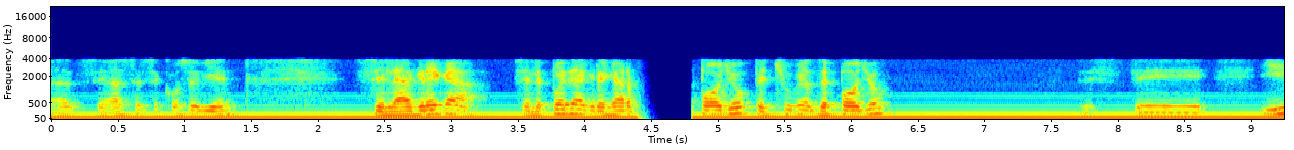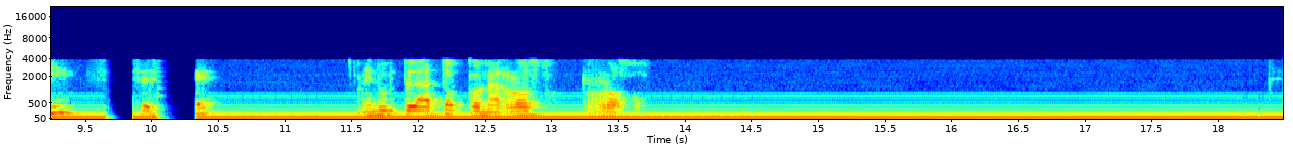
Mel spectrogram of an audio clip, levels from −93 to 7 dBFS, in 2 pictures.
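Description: A steady mains hum at 60 Hz runs under the whole clip, about as loud as the speech itself. The low tone sits constantly beneath the speech rather than rising and falling with it, which is typical of a ground loop or a nearby transformer feeding the power line into the signal path. It is audible even under the narrow, telephone-like band, which has nothing above 4 kHz and fits a G.711 mu-law call path at 64 kbps.

At 4.4 s the speech stops and a short call audio freeze follows, lasting until 4.83 s. The last sound trails off as a fading buzz or hiss into about 0.31 s of silence, and then the speech resumes where it paused, with nothing skipped. A second, shorter freeze runs from 9.65 to 9.88 s, with about 0.13 s of silence before the audio picks up again. Both are likely packets held up in transit, leaving the jitter buffer empty until they arrived.

From 10.04 to 10.35 s there is a long network dropout. 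The sound again decays into silence, about 0.17 s of it, but this time the speech returns further along, with roughly 0.44 s of material never heard. The likely cause is a stretch of packets that never reached the receiver. Since more audio is lost than the gap lasts, the overall delay comes out shorter by something like 0.15 s.

Right after that, from 10.39 to 11.25 s, a jitter buffer slow-down follows. The receiver stretches the audio to rebuild its reserve, repeating single pitch periods over and over. The speech runs at about 85% speed with its pitch unchanged, so sounds become drawn out. Across that stretch about 135 ms is added.

At the very end, from 18.19 to 18.43 s, a jitter buffer speed-up does the reverse. The receiver trims a surplus of buffered audio by cutting out short pitch-period pieces in quick succession. The speech races at about 166% speed without any change in pitch, and sounds hurried. 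Roughly 150 ms is removed.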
